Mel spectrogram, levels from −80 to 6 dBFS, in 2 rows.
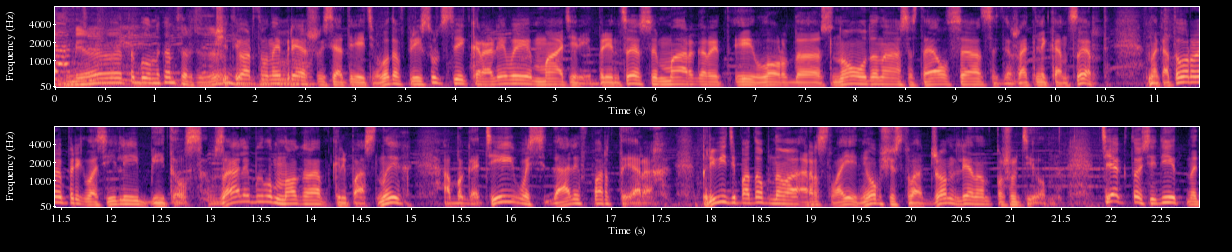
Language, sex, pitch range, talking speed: Russian, male, 100-155 Hz, 120 wpm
